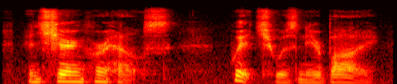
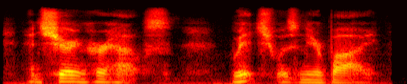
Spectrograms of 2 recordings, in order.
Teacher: now which becomes a rising tone instead of the dropping tone in the original speech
